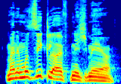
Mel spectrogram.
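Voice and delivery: high, angry complaint. A narrator's reading. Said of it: "fragte sie wütend". (wütend, hoch klagend)

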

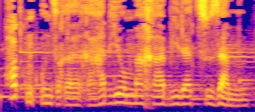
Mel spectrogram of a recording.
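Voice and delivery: ordinary delivery

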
